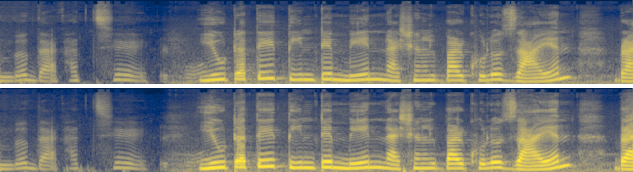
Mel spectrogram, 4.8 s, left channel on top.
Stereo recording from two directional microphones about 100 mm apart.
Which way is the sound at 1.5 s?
30° right (ahead or behind).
